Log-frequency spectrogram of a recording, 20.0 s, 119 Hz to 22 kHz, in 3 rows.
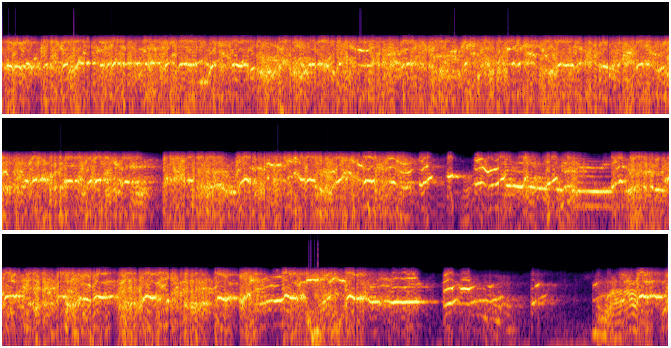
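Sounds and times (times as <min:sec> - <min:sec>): small dogs howling: 0:00.0 - 0:20.0.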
